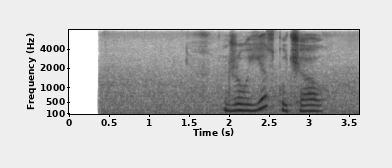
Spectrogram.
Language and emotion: Russian, sad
